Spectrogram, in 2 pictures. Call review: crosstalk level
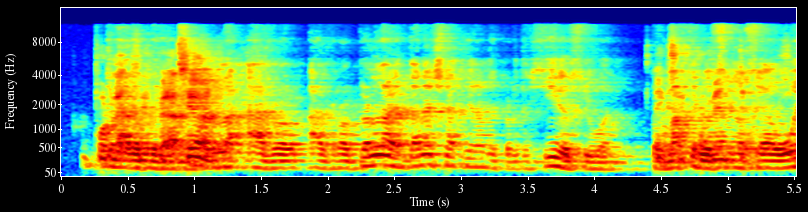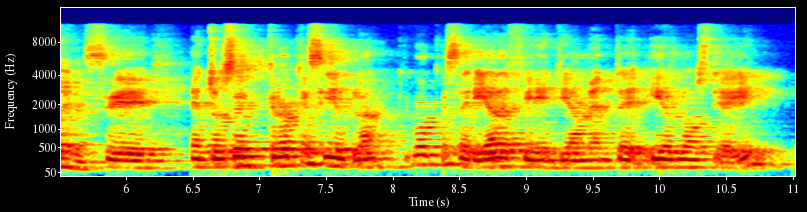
present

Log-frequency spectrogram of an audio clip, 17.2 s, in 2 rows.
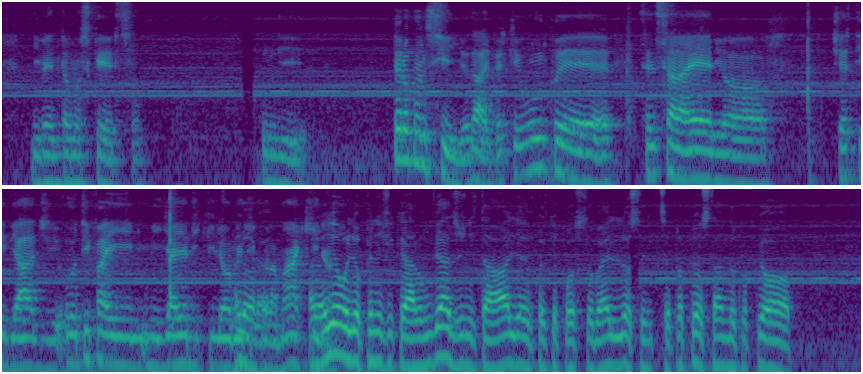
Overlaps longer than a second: none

